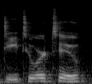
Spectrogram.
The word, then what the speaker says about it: DE2OUR: Echo just dropped a new album called Detour 2, except it's spelled DE2OUR.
